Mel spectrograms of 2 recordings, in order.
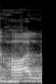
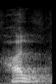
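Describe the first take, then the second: First: The vowel is drawn out long. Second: The vowel is kept short. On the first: The speaker calls it wrong. "इसको आपने हाल नहीं पढ़ना" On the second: The speaker calls it right. "हल जी"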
